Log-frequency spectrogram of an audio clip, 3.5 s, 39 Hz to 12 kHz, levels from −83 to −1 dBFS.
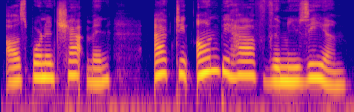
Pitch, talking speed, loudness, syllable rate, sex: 225 Hz, 150 wpm, -16 LUFS, 4.8 syllables/s, female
